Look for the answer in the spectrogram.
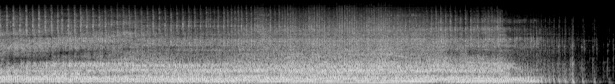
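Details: Husqvarna 150BT backpack blower two-stroke after replacing leaking fuel lines and tank grommet and fixing a broken kill-switch wire: buzzes steadily at high speed, then dies cleanly at the switch; normal running and shutoff.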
